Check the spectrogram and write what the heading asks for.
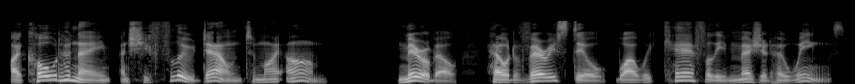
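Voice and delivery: put-on lively storybook reading for kids; story narration. A narrator's reading. Teacher reading a picture book aloud to children, lively storyteller voice. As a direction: read it like bedtime story time.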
